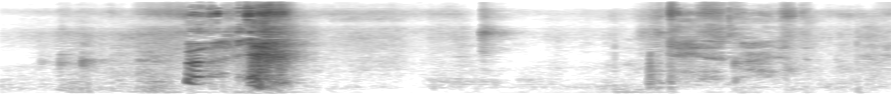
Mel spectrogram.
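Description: A quick run of sharp, explosive sneezes, each with a short intake of breath before it. Ordinary sneezing.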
